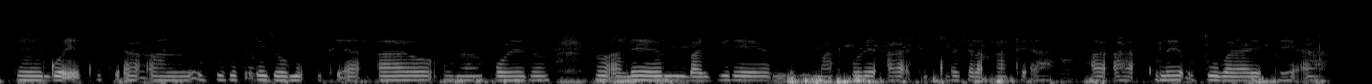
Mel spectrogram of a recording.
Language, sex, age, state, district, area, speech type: Santali, female, 30-45, West Bengal, Birbhum, rural, spontaneous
